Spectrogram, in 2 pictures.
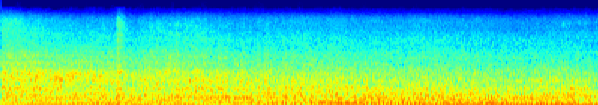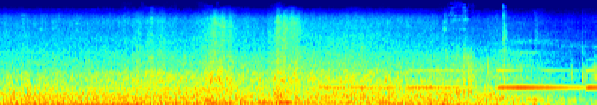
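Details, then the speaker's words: Engine with overheating issue sorted running with a loud, raw, harsh puffing exhaust note; blown gasket between exhaust manifold and outlet pipe suspected, needs inspection on a rack. "nice exhaust leak there's nothing I hate worse than an old exhaust leak like that oh it sounds terrible and it blew a gasket out of the between the manifold there and the pipe coming out"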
